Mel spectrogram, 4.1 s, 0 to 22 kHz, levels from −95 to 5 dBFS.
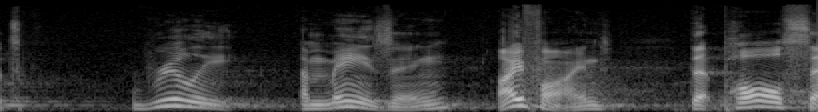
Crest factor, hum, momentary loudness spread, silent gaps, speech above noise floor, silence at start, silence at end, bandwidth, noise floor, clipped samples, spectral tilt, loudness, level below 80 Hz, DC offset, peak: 20 dB; none; 17 LU; none; 32 dB; 0 s; 0 s; 18 kHz; -63 dBFS; under 0.1%; -4.5 dB/octave; -32 LUFS; -74 dBFS; under 0.1%; -12 dBFS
